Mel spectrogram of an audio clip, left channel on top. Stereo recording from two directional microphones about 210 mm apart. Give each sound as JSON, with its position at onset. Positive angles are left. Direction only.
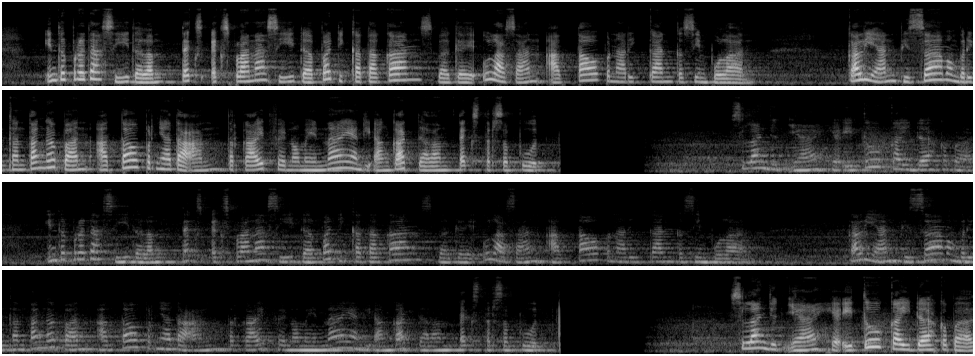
{"t": 0.4, "sound": "a woman's voice", "side_deg": 45}
{"t": 8.4, "sound": "a woman's voice", "side_deg": 50}
{"t": 17.2, "sound": "a woman's voice", "side_deg": -50}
